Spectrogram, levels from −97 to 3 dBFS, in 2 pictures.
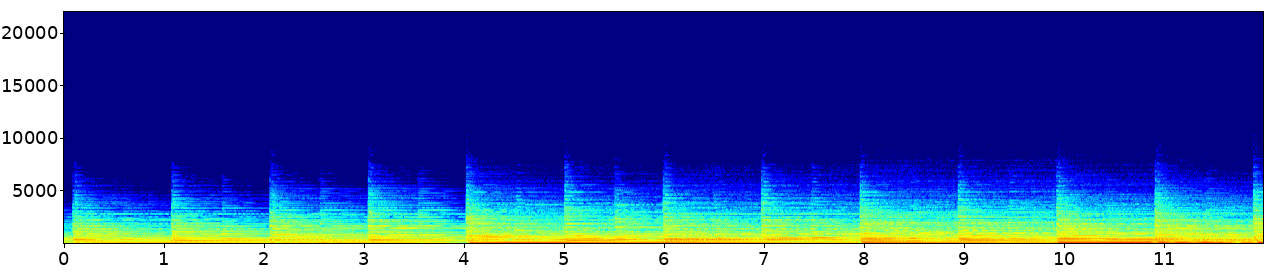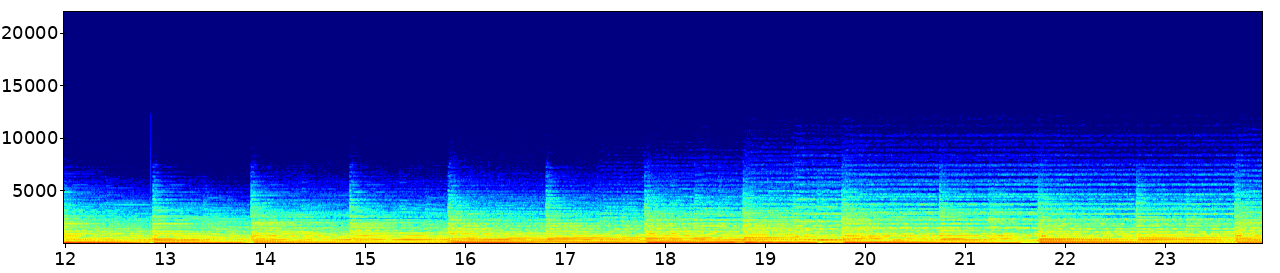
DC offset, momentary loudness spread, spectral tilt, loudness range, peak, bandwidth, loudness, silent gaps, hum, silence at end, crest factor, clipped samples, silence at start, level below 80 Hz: under 0.1%; 8 LU; -9.5 dB/octave; 4 LU; -8 dBFS; 5.4 kHz; -24 LUFS; none; none; 0 s; 14 dB; under 0.1%; 0 s; -28 dBFS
